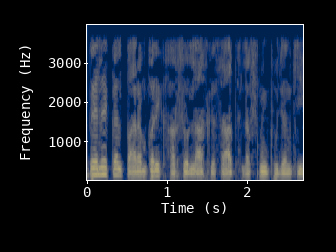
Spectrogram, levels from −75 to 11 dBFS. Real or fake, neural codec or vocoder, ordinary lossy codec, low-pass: fake; vocoder, 22.05 kHz, 80 mel bands, Vocos; none; 3.6 kHz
